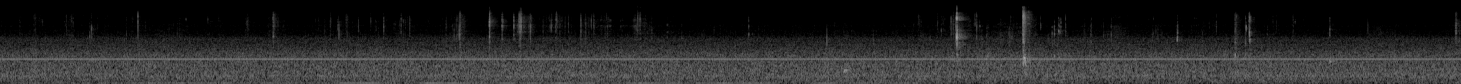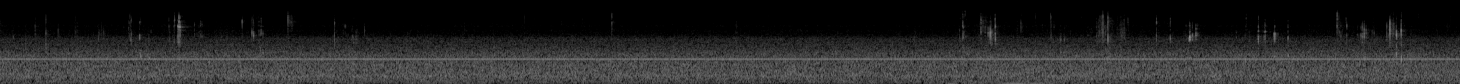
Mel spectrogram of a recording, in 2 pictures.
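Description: Steady hiss with a thin constant whine, broken by scattered small clicks and mouth noises from a cough drop being sucked and chewed. Two sharper clicks come about ten seconds in.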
